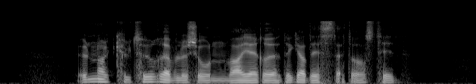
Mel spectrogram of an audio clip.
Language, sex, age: Norwegian, male, 27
